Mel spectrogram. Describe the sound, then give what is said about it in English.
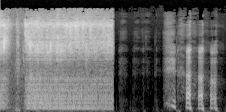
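A loud, harsh fart rasps for a second and a half and cuts off abruptly. After a brief silence come several short, throaty vocal grunts. “we're gonna try to end here on a who farted”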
